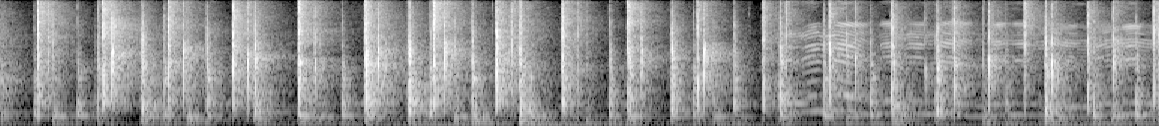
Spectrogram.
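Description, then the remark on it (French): Djembe drums played in Africa in a fast, steady rhythm, with sharp hand strikes tumbling over one another in dense flurries, and some faint vocal sounds partway through. “Écoutez les djembés là-bas.”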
